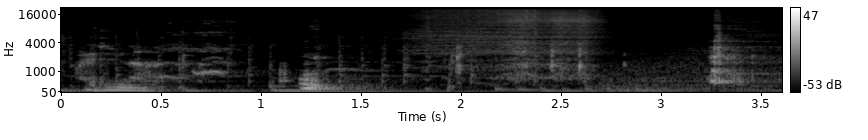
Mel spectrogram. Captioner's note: laughing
